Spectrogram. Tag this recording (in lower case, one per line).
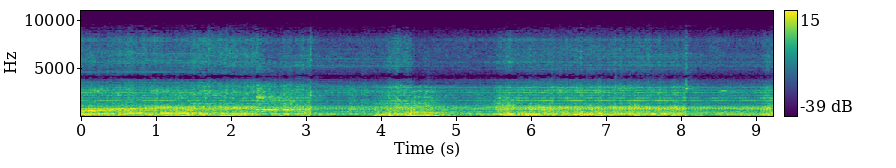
lathe spinning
